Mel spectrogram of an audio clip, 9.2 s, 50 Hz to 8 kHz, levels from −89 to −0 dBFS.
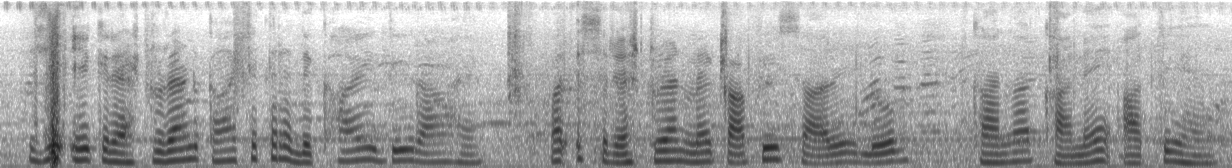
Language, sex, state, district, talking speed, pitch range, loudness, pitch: Hindi, male, Uttar Pradesh, Jalaun, 130 wpm, 155-185 Hz, -24 LUFS, 175 Hz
